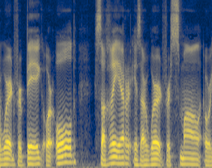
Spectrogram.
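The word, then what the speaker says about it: صغير: Saghir is also a word that American students have a consistent problem mispronouncing. So listen to it carefully. Saghir. There's not an extra R in there.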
